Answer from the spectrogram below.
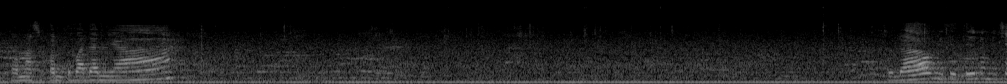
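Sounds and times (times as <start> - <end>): small paper clicks: 1.8 - 10.0.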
